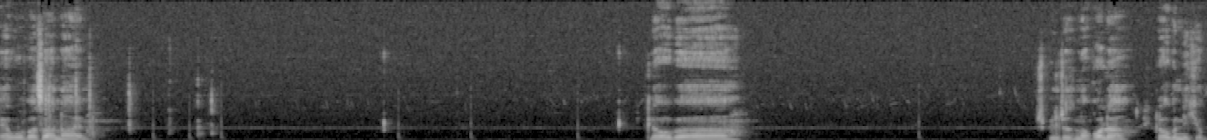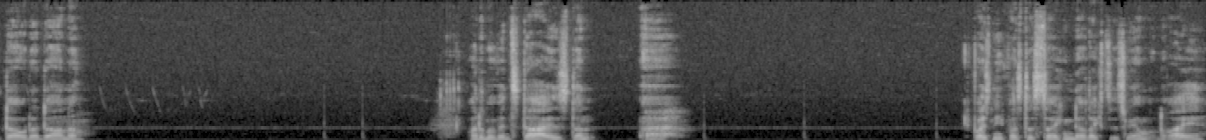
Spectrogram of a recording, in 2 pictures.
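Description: A middle-aged man talks calmly into a close microphone, in short bursts with pauses.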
